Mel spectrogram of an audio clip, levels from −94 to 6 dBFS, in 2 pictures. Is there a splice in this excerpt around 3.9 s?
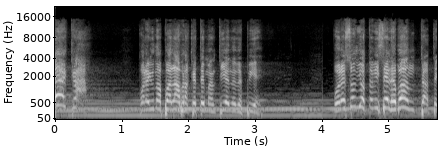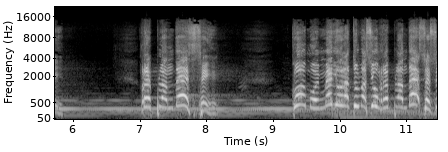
yes; 1 cut; at 3.9 s

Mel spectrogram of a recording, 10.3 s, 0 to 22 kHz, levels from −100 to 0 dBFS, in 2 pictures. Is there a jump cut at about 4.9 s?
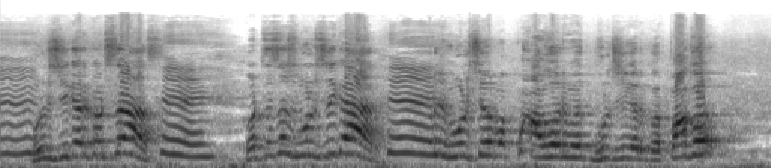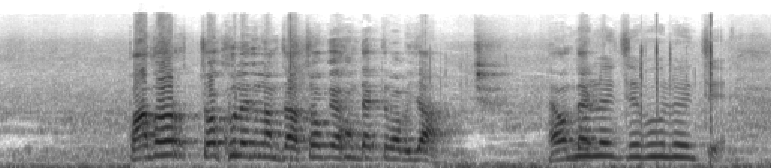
no; 1 cut; at 2.9 s

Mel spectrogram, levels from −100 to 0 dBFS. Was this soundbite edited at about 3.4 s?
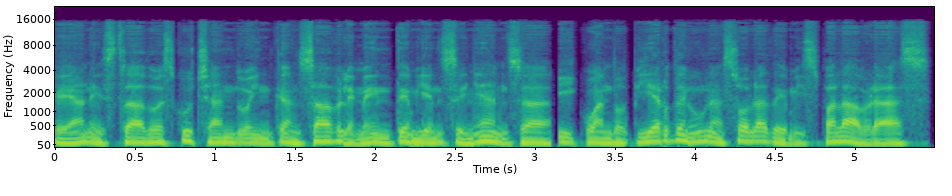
yes; 1 cut; at 3.4 s

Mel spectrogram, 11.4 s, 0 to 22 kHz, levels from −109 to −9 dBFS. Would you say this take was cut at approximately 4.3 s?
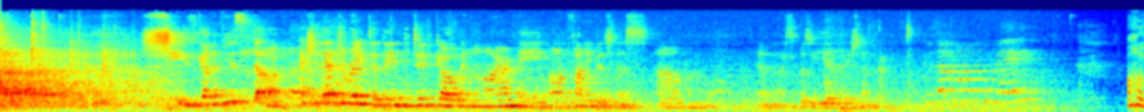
no; 0 cuts

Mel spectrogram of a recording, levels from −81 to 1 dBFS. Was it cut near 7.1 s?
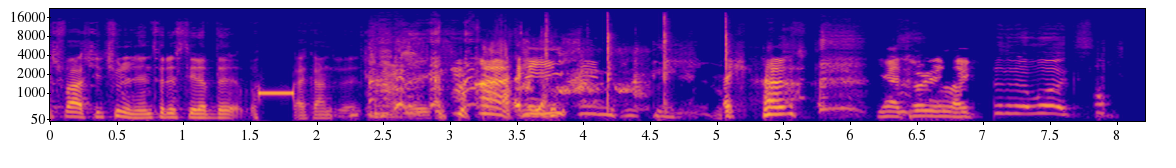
yes; 1 cut; at 7.1 s

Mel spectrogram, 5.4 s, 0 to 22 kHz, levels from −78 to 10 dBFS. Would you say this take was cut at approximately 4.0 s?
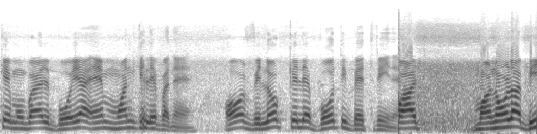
yes; 1 cut; at 4.0 s

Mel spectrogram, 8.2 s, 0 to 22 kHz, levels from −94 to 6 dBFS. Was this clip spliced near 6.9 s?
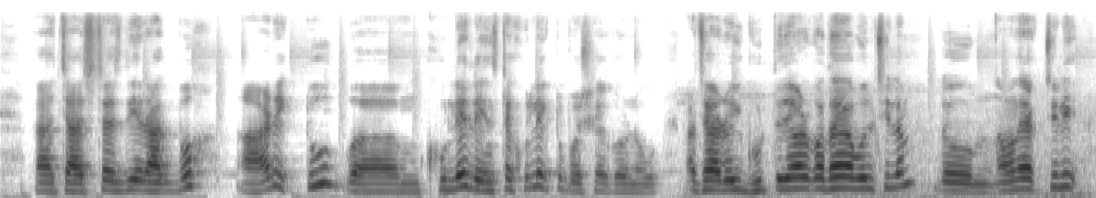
no; 1 cut; at 5.0 s

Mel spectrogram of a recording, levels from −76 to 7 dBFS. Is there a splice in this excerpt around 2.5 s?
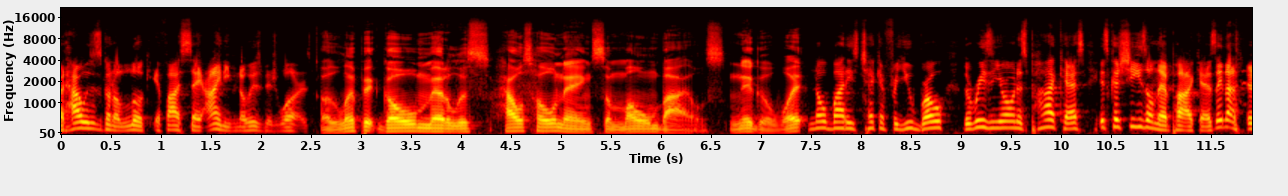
no; 1 cut; at 7.4 s

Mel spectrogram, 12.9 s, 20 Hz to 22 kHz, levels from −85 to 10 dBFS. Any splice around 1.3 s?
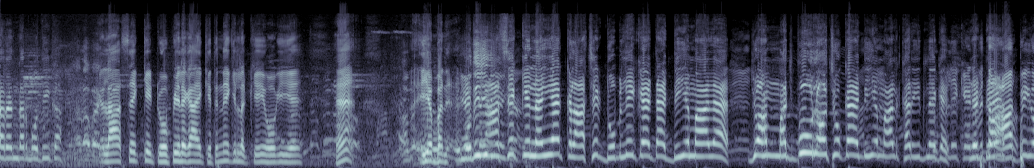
yes; 1 cut; at 1.3 s

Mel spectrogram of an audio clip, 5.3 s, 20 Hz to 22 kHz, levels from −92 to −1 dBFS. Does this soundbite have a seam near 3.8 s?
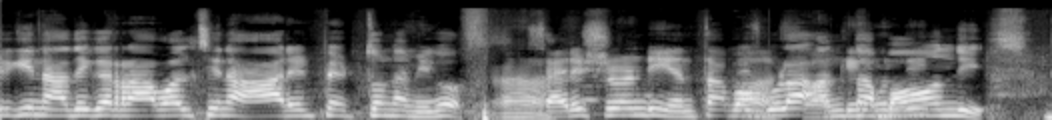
yes; 1 cut; at 3.8 s

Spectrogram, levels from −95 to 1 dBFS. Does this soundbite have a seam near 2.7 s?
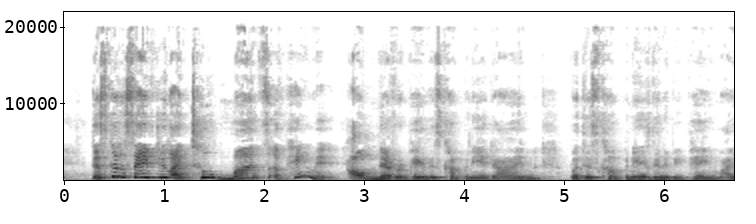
yes; 1 cut; at 2.7 s

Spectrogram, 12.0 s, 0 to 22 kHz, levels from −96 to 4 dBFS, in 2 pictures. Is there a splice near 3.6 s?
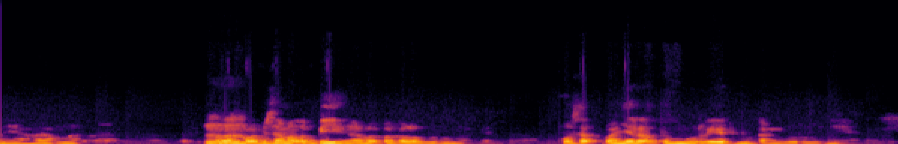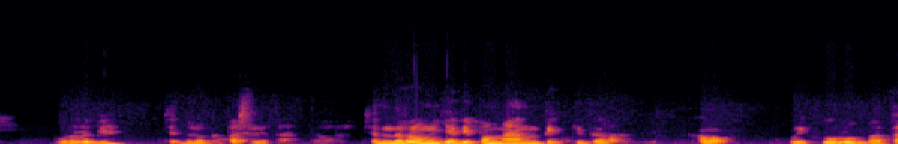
yes; 2 cuts; at 3.6 s, 10.5 s

